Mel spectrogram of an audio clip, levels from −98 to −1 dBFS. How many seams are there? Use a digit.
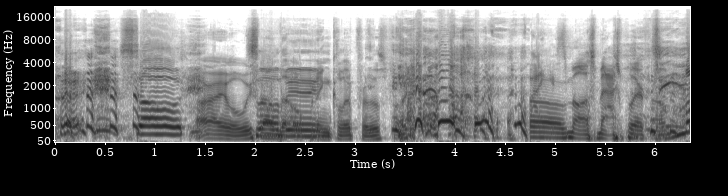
1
